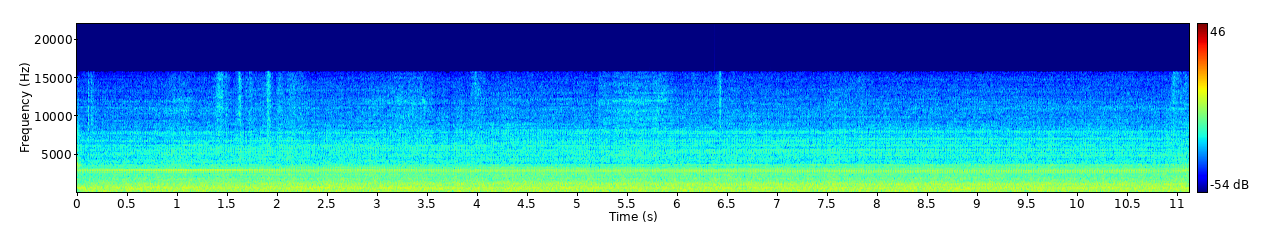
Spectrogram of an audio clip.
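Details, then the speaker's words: Second-floor AC that was not cooling, running after a burnt contactor was replaced; a constant airy rush with a thin steady high tone and no clatter or buzz. It runs smoothly. "We'll turn it on, make sure it runs. Nice and cold."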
